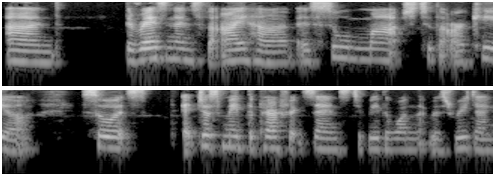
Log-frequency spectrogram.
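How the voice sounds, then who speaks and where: In a strong Scottish accent, a woman speaks at a moderate pace with medium pitch and monotone, flat intonation. The recording is very clean, the background silent. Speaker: angel healer, author. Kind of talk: interview.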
